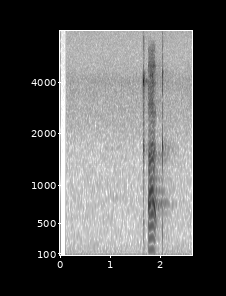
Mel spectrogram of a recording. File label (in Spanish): "fuego", chuj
